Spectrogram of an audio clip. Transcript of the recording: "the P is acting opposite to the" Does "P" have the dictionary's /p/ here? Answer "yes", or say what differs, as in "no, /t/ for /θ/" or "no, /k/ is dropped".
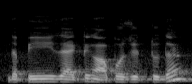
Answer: yes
